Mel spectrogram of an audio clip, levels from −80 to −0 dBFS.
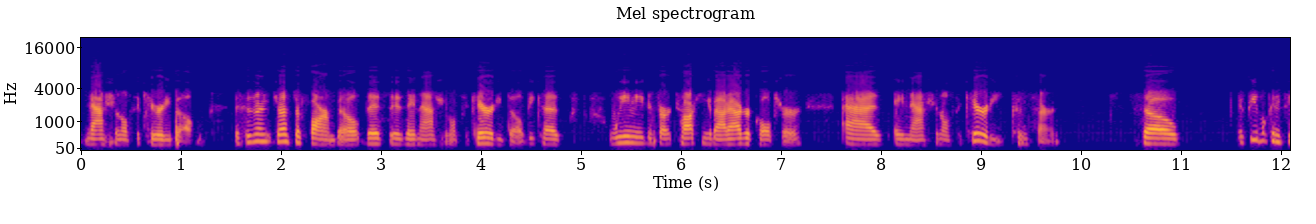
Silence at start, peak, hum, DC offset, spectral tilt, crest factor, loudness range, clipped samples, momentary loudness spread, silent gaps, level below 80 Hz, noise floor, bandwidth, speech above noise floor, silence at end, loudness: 0.05 s; -4 dBFS; none; under 0.1%; -5.5 dB/octave; 20 dB; 2 LU; under 0.1%; 14 LU; none; -82 dBFS; -64 dBFS; 9.8 kHz; 42 dB; 0 s; -22 LUFS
